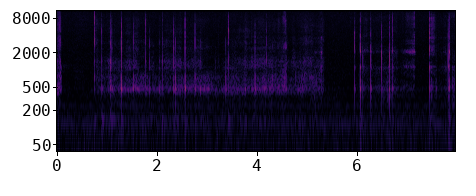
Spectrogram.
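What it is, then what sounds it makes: Cardboard box tapped and scratched. Long nails scratch the sides of a small white cardboard product box resting on a fur rug and tap its top. Quiet, papery scratching runs through most of the clip with a faint steady tone around 480 Hz. It is broken by sharp, short, bright taps that cluster near the start and again toward the end.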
